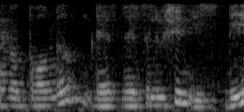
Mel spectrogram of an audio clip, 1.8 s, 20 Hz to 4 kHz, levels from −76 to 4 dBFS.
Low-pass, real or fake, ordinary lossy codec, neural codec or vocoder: 3.6 kHz; fake; none; vocoder, 44.1 kHz, 128 mel bands, Pupu-Vocoder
